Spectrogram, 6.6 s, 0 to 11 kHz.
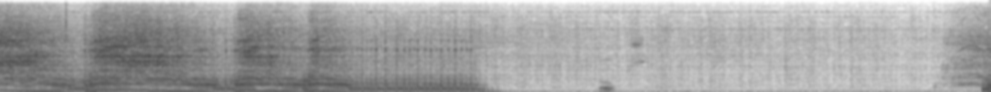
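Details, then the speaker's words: Nova/Teckno NT48.3 nitro RC with a modded engine: small nitro engine screams through repeated rising and falling revs, then drops to a rough idle; the clutch bell/pinion kept loosening. "that sounds like my clutch bells coming with almost guaranteed"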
